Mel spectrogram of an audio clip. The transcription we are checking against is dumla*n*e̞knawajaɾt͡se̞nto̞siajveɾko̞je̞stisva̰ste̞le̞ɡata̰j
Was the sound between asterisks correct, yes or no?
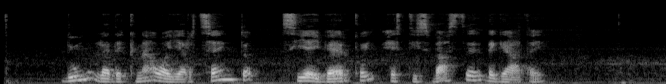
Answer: no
